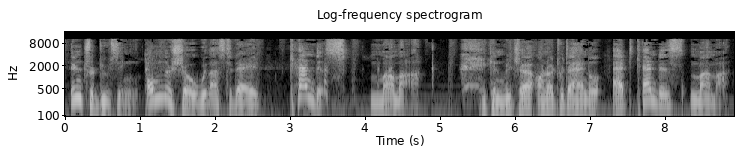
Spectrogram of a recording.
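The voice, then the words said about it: TV show presenter voice. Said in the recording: “do your top billing voice. Like, let's do your top billing voice ... Was that your top billing?”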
